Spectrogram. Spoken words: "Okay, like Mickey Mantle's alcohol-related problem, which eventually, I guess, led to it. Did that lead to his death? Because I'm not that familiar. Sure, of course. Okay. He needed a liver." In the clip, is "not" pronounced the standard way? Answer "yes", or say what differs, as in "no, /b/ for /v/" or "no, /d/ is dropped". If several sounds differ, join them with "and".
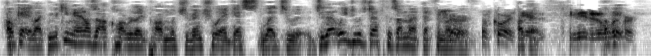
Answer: no, /l/ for /n/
